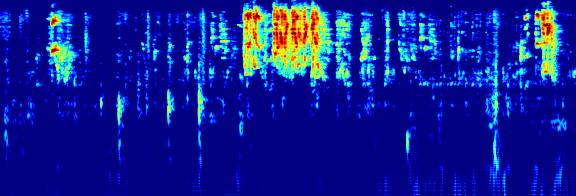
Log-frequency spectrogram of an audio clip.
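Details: Budgerigar chicks playing with a mirror: scattered short chirps, then a dense burst of harsh, scratchy squawks around the middle and another loud squawk near the end.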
